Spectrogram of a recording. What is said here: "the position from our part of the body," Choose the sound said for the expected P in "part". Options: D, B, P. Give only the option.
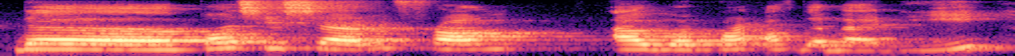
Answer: P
